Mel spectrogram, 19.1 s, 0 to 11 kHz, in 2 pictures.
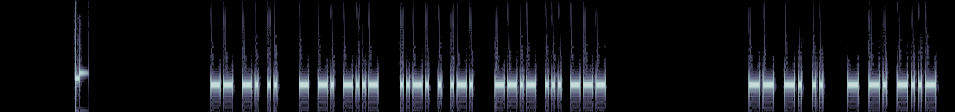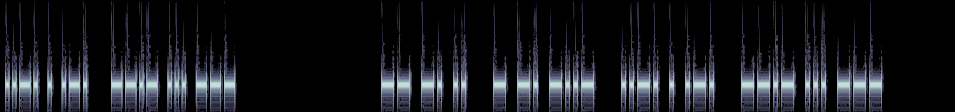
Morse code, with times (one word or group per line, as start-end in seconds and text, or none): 2.1-2.8 MNI
3.0-3.8 TNX
4.0-4.7 FER
5.0-6.1 QSO
7.5-8.2 MNI
8.5-9.4 TNX
9.6-10.4 FER
10.7-11.9 QSO
13.4-14.2 MNI
14.5-15.5 TNX
15.8-16.7 FER
17.0-18.4 QSO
